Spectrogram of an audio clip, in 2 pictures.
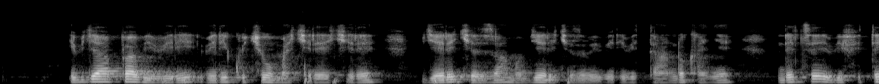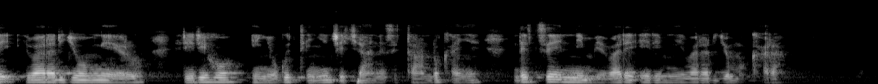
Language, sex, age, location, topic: Kinyarwanda, male, 36-49, Kigali, government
